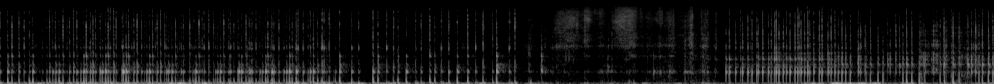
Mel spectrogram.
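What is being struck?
Large cardboard paper roll tube.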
